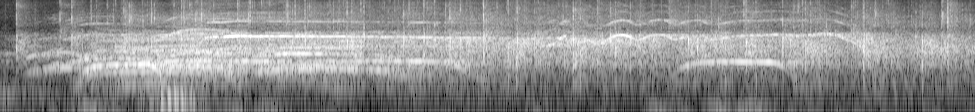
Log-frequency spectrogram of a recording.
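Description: A crowd breaks into loud, sustained applause that fills the whole moment, with cheers and whoops rising over the dense clapping before it eases slightly toward the end.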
